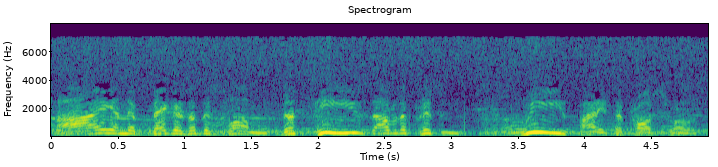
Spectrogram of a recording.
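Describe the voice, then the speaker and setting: An actor playing a bold, romantic vagabond poet leading rebels, declaimed in an impassioned old radio drama style. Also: male voice, high voice, very animated, moderate pace, crowd noise. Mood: ardent, resolute. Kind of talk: 1940s radio acting. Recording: tinny old radio recording with music.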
